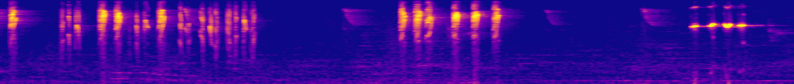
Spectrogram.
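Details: Male kolibri ninja sunbird song used for training songbirds: bursts of sharp, high chirps in rapid runs, a pause, another burst, then a few thin trilled notes near the end.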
